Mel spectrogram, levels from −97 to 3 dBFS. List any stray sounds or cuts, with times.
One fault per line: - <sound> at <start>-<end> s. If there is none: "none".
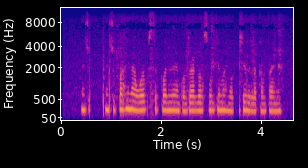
- dropout at 3.5-3.6 s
